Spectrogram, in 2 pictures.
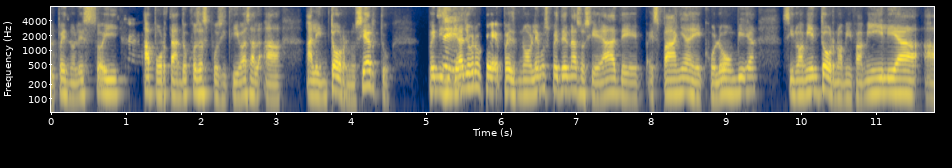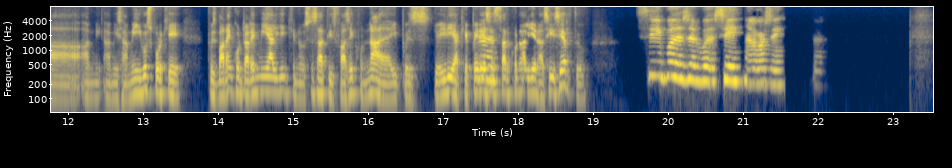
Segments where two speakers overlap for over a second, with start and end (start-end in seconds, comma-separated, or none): none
